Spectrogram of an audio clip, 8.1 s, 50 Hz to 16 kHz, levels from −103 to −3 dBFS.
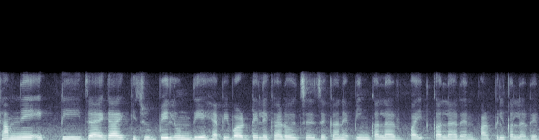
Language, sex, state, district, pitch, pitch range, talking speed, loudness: Bengali, female, Jharkhand, Jamtara, 185 Hz, 180-200 Hz, 155 wpm, -18 LUFS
